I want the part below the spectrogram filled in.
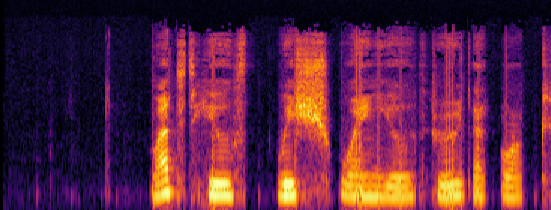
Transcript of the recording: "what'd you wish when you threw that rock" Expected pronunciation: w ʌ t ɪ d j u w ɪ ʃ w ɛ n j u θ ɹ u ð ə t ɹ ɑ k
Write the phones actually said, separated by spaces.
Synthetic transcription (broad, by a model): w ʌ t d j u w ɪ ʃ w ɛ n j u θ ɹ u ð ə t w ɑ k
